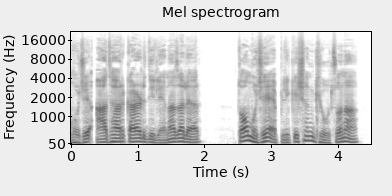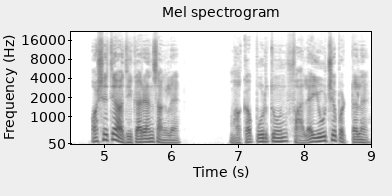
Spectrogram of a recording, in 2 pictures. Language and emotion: Goan Konkani, sad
